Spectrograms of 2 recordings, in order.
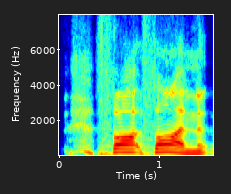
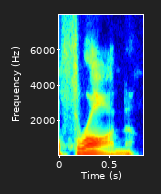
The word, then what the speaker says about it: Thrawn: Thawne would be the mispronunciation of Grand Admiral Thrawn.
